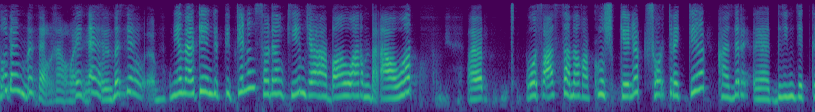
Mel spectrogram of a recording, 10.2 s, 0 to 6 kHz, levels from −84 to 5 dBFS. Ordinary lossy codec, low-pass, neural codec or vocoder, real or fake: none; 5.4 kHz; codec, 16 kHz, 0.5 kbps, FreqCodec, larger model; fake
